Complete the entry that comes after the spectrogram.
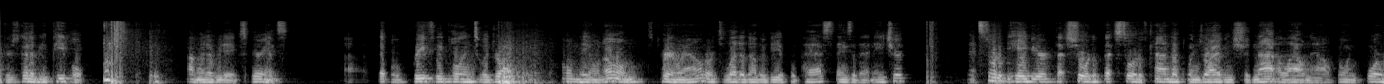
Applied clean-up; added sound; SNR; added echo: neural mask model RNNoise.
